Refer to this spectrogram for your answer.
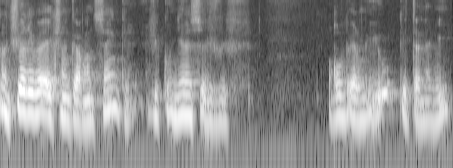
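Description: A dark, mellow tone carries speech at a moderate pace. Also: man. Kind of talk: casual interview recounting life story. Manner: halting, repeats words. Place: home room. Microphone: lapel.

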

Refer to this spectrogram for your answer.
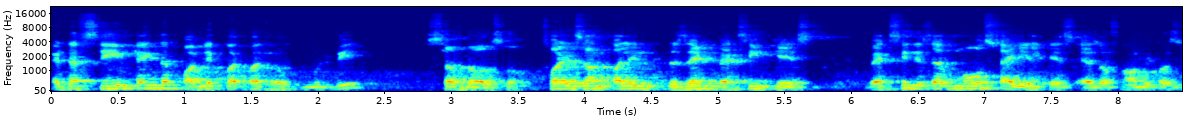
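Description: A man speaks with a somewhat breathy voice. Light background noise and audible room echo are present. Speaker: guest lecturer. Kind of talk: lecture. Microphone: webcam.

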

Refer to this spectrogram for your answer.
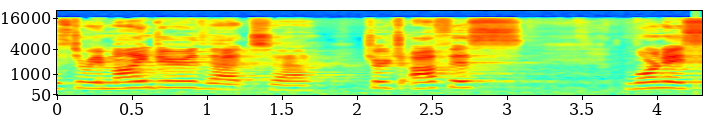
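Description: With lively intonation, a woman talks. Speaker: minister giving announcements. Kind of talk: church announcements.

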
